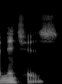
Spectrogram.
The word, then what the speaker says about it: niches: the idea that the riches are in the niches and i know it's pronounced niches but that doesn't rhyme as well um and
